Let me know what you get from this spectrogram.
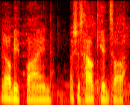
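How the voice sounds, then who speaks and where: A man's voice: lowish voice, steady tone, measured pace, faint music behind. A man giving casual, laid-back reaction commentary over a game he is streaming, in brief remarks.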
